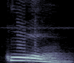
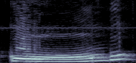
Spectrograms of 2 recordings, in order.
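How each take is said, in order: First: The word ends with an m sound only. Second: The word ends with an audible b sound. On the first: The speaker calls it right. "सिर्फ म, इसमें बी क्या है, silent" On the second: The speaker calls it wrong. "Not कोम्ब, कोम्ब नहीं होता"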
